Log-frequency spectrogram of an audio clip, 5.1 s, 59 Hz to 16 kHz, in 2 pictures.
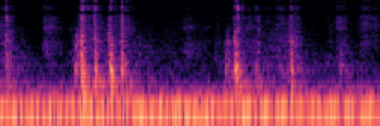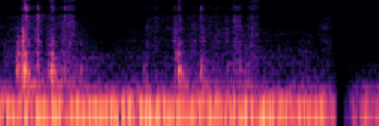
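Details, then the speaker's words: Front-drive car's transaxle with serious internal damage (car can't exceed 10 mph; drive wheels lock up and can stall the engine): passenger front tire spun by hand in neutral gives irregular metallic clacks and rattles, like loose ball bearings or broken internal parts tumbling inside. "Sounds like there's some ball bearings rolling around in there. Maybe other kind of parts, broken parts."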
